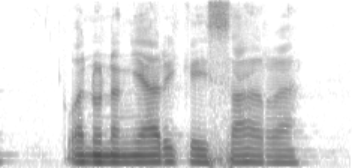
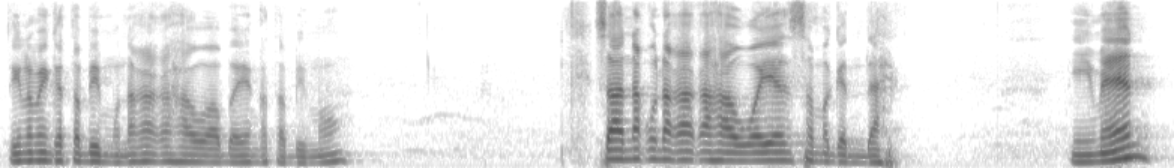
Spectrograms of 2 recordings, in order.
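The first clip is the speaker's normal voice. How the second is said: normal talking voice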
